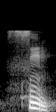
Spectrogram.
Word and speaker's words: font: Sont, font. O-N se prononce on. Mouton, son, font.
